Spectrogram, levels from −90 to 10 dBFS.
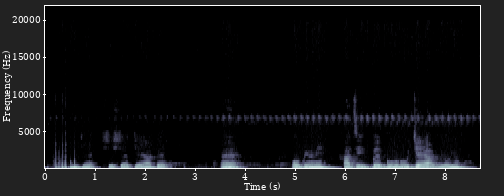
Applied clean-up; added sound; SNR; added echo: none; none; none; none.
